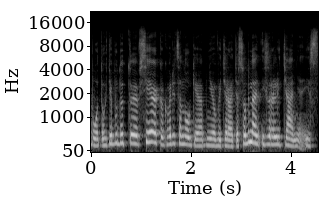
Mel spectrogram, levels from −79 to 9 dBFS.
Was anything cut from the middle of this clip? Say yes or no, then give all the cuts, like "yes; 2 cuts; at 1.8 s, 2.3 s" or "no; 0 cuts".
no; 0 cuts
